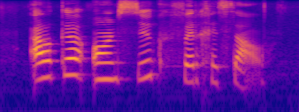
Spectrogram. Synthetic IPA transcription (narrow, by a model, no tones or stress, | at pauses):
ʔælˠkəʔɑːnsukfərχəsæ̰lˠ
